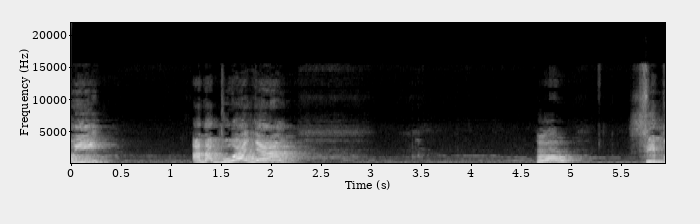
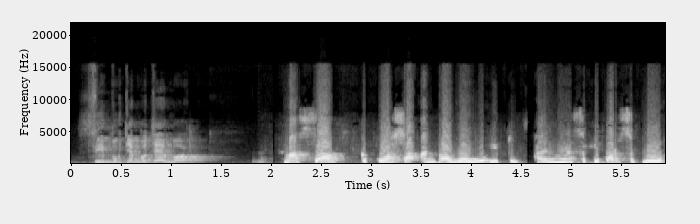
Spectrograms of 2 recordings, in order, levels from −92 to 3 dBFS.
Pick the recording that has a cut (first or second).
second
